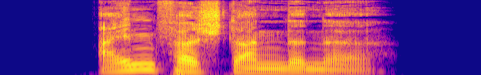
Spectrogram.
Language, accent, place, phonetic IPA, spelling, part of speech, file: German, Germany, Berlin, [ˈaɪ̯nfɛɐ̯ˌʃtandənə], einverstandene, adjective, De-einverstandene.ogg
- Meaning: inflection of einverstanden: 1. strong/mixed nominative/accusative feminine singular 2. strong nominative/accusative plural 3. weak nominative all-gender singular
